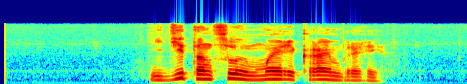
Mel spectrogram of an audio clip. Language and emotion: Russian, neutral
